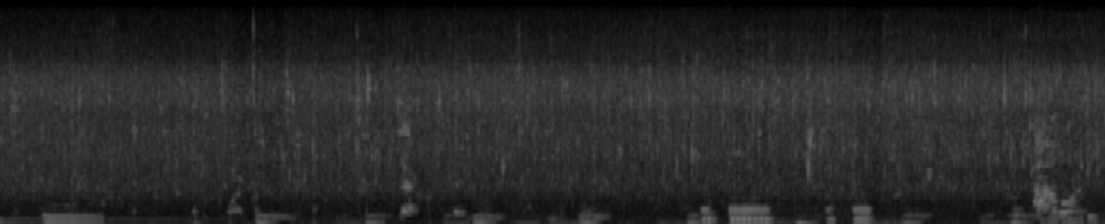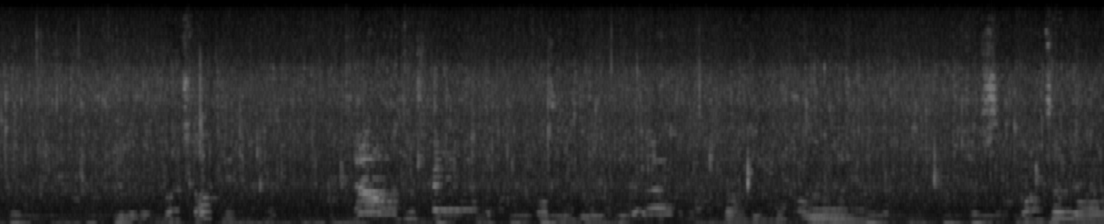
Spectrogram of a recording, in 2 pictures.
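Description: A small jazz trio playing: an upright bass plucked in a steady pulse of low notes with an electric guitar playing over it, and a woman's voice coming in partway through.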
